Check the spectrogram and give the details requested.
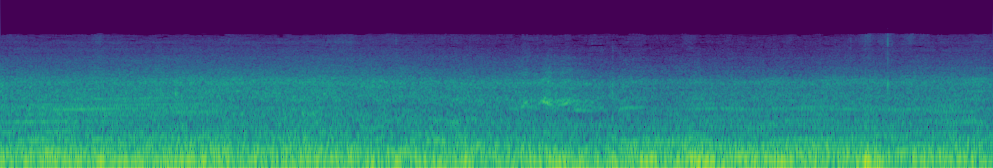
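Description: Subaru Impreza's flat-four boxer engine and road noise heard from inside the cabin while driving, a steady low drone with a brief thump near the end.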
